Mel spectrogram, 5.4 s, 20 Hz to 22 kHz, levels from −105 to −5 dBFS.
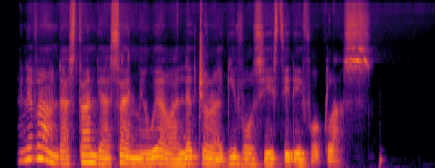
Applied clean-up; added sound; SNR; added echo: neural mask model DeepFilterNet 3.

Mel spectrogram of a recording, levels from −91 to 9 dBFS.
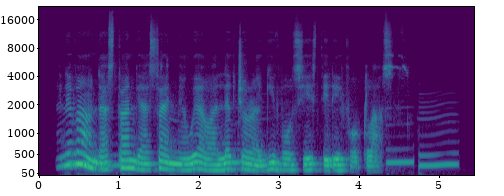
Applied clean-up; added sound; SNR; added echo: neural mask model RNNoise.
